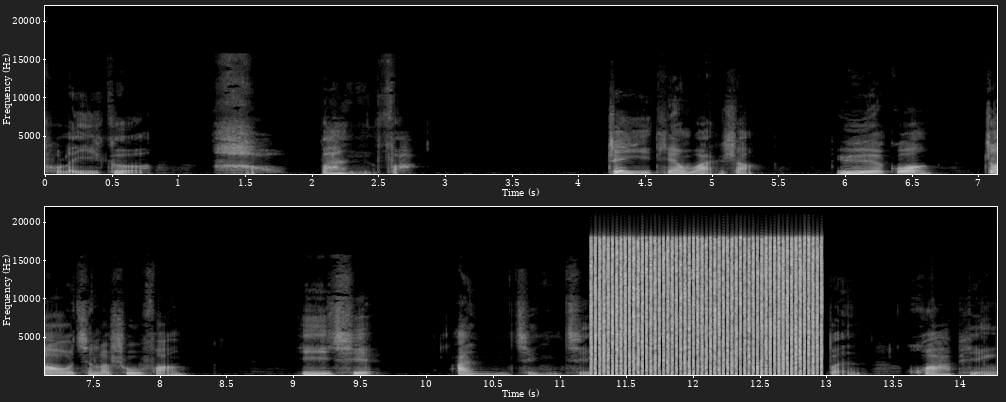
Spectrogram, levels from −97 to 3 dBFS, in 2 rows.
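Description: Speech, interrupted from 11.24 to 13.01 s by a compressed stream played as audio: undecoded AC-3 data reproduced as loud static bursts, 8 ms long, 31.25 times per second.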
